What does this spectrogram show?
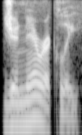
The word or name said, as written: generically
